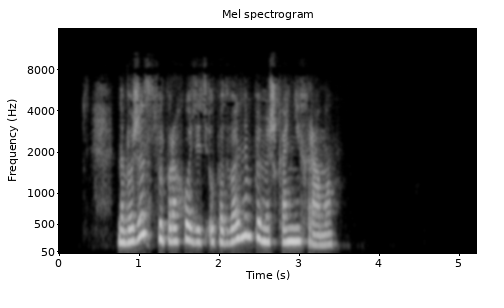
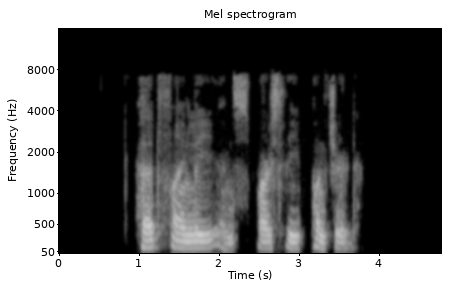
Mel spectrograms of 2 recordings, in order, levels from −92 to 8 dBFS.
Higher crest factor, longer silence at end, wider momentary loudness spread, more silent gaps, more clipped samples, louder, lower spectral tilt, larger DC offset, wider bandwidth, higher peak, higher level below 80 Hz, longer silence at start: about the same, 16 dB vs 18 dB; first, 1.8 s vs 1.05 s; about the same, 7 LU vs 8 LU; second, none vs 3.07-3.14 s; neither; about the same, -18 LUFS vs -19 LUFS; about the same, -6 dB/octave vs -5.5 dB/octave; neither; about the same, 7.4 kHz vs 7.8 kHz; about the same, -4 dBFS vs -2 dBFS; second, -70 dBFS vs -56 dBFS; second, 0.45 s vs 0.95 s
